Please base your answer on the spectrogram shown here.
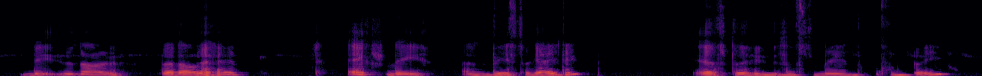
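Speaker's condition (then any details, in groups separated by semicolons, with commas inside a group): Cerebral palsy; onset at 8 days old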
